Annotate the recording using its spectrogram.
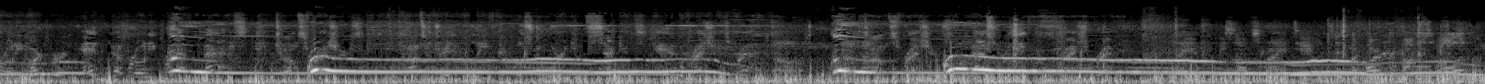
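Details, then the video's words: Poodle howling in two long drawn-out bouts, each a steady sustained tone held several seconds with a short rise at the start and a falling end, over constant background chatter and noise. "The howling poodle"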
